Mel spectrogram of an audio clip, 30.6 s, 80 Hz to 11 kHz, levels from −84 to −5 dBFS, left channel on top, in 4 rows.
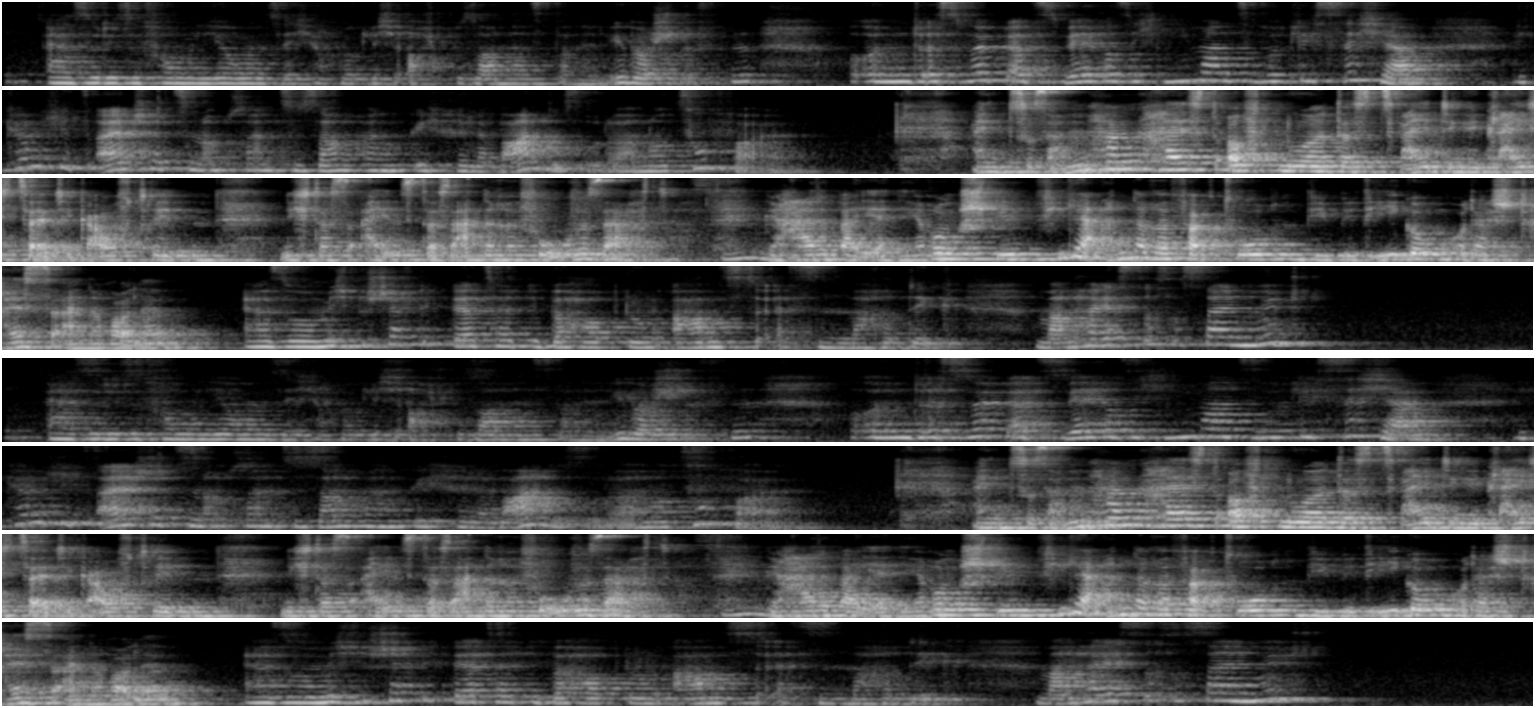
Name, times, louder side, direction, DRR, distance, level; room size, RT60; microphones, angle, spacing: voice 1, 0.2-11.6 18.6-19.3 24.2-29.5, left 2 dB, 65° left, 0 dB, 1.8 m, -35 dB
voice 2, 12.1-18.5 18.9-23.8, left 1 dB, 45° left, 0 dB, 2.6 m, -24 dB
17.5 x 9.6 x 3.3 m, 0.70 s
head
